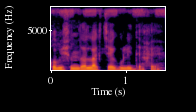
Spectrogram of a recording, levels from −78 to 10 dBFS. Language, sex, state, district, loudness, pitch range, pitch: Bengali, male, Assam, Hailakandi, -18 LUFS, 120-130 Hz, 125 Hz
